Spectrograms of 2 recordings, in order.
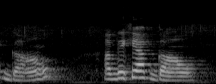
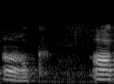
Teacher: अनुनासिक में मुख से अधिक बाहर आती है और नाक से कम बाहर आती है। जैसे गांव, अब देखिए आप गांव, नाक से कम आ रही है और मुख से इसकी वायु ज़्यादा बाहर आ रही है।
